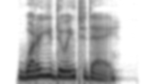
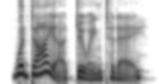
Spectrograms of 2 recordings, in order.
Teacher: Notice how what are you almost collapses into a single soft sound.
